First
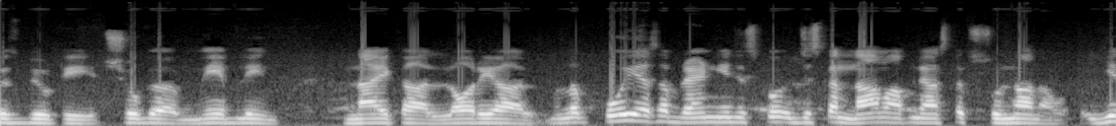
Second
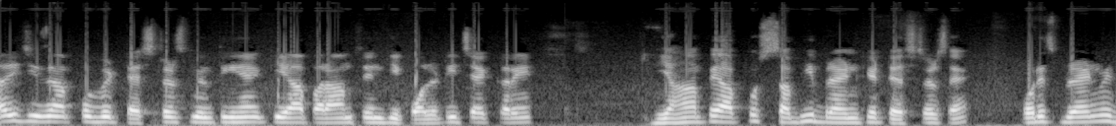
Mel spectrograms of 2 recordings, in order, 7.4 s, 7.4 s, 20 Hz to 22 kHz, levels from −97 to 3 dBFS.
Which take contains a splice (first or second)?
second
